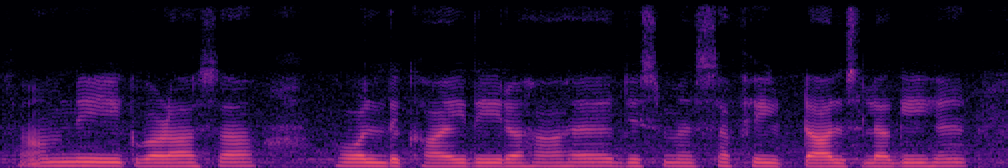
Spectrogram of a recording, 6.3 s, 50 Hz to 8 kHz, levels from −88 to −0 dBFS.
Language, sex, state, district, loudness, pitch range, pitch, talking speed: Hindi, female, Uttar Pradesh, Etah, -37 LUFS, 160-170 Hz, 165 Hz, 135 wpm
